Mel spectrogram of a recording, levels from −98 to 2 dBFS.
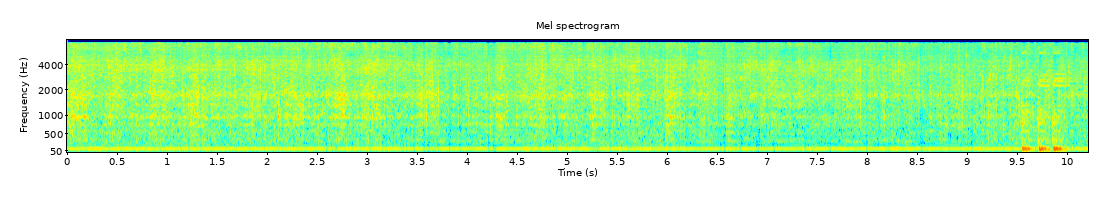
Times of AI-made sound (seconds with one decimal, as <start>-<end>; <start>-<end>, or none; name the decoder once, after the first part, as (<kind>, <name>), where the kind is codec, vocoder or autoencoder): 3.4-4.6 (codec, SNAC); 6.2-9.1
